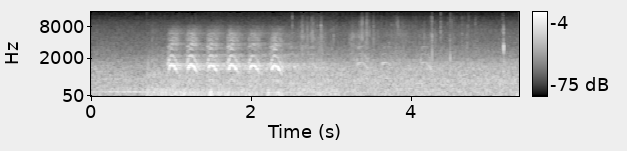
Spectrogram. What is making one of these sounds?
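A bird caws several times in quick succession, then more faintly.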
